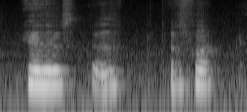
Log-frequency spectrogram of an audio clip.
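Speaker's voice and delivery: soft, rushed, wobbly, shaky voice, sounding tearful. Retelling someone who had just stopped crying, imitating a shaky voice. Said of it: "you can tell he was still shaky".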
